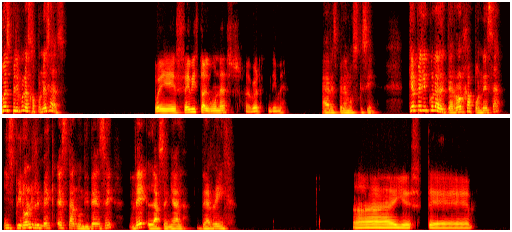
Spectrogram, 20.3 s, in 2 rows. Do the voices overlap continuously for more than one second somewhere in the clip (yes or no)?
no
